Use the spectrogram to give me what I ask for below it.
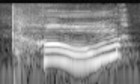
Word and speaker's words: comb: Knee, comb, don't say the last letter, remember that B is that silent letter.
